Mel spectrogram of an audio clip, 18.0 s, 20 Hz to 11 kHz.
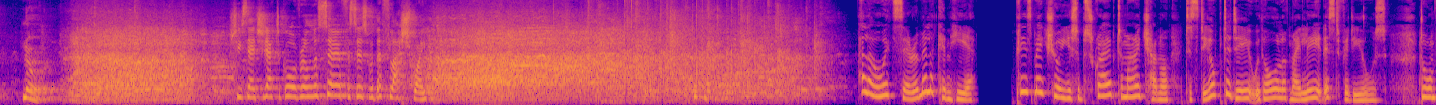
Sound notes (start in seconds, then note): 0.6 audience laughs; 5.0 audience laughs; 7.5 audience claps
